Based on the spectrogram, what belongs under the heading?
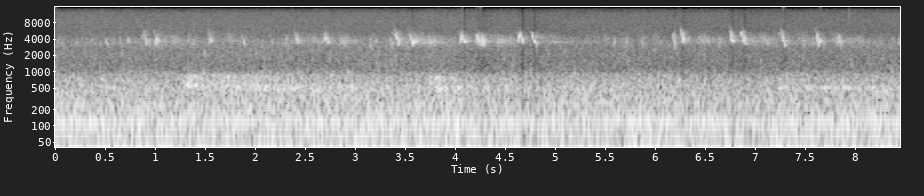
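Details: Wild bald eagles at the Big Bear nest on 24 June 2023 at 07:21: bursts of thin, high chirping notes come in quick clusters at irregular intervals over a steady low mechanical hum and broadband background noise.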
